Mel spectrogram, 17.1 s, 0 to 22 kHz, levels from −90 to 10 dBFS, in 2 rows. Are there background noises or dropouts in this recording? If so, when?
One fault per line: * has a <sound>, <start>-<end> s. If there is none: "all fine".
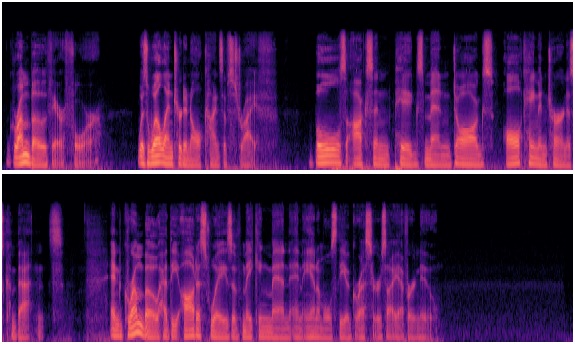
all fine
